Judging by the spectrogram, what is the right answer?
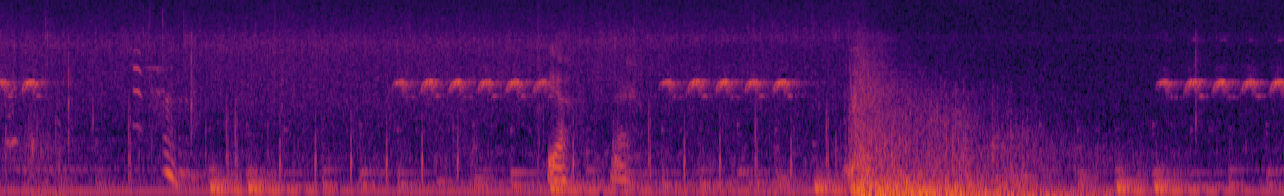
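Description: Repeated bright bird chirps and tweets in the Forest Temple of the Zelda Twilight Princess HD video game, coming in short bursts over ambient game sounds, with a brief spoken remark and a louder rushing effect partway through.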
